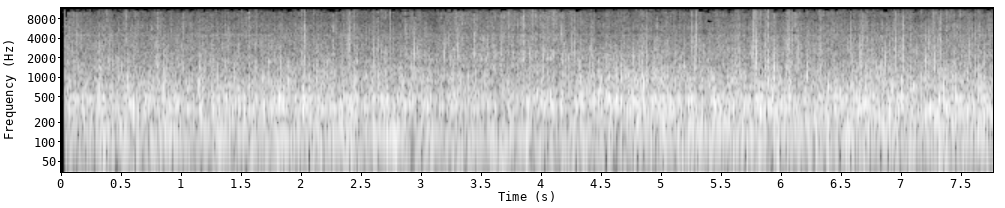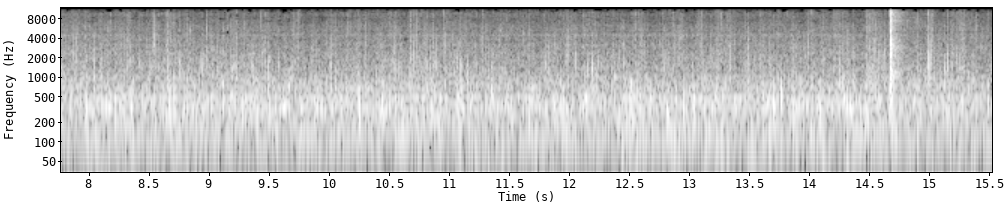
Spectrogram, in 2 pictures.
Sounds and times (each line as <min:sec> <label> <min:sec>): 0:00.0 Electric kettle boiling 0:15.5
0:14.6 switch being turned off 0:14.9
